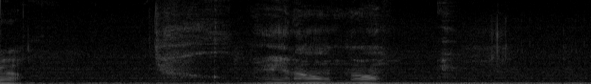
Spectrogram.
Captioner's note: sigh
